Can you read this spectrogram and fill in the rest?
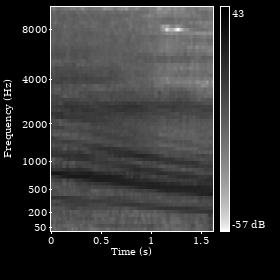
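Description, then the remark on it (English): A huge stadium crowd lets out a loud, sustained collective groan that slides steadily downward in pitch over a couple of seconds, as Jarvis Landry drops a spiral thrown by Cousins with about 1.5 seconds left. “He initially caught it. The crowd went wild! And then it slipped through his fingertips and onto the floor.”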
